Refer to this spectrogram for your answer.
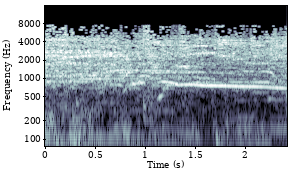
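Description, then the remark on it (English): A big, completely full stadium crowd at a Friday night football game under the lights roars in a steady, dense wash of noise, with scattered yells and whoops rising out of the din and a thin whistle-like tone drifting through. “We would come out here, the lights would be on, the whole stadium would just be completely full and the crowd would be roaring, and it was just a very euphoric, unbelievable high.”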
